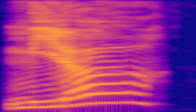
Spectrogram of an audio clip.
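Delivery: « Milord? » lancé très aigu, stupeur qui éclate; répéter « Milord? » bien plus haut, abasourdi; stupéfait. Acted. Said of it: "s'écrie D'Artagnan à son tour". (D'Artagnan répète le titre, incrédule, voix très aiguë)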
